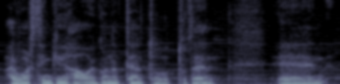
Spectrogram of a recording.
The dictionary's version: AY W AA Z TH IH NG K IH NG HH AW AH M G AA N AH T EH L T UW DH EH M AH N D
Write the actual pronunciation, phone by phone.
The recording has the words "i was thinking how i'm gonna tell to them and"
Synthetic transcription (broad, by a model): AY W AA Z TH IH NG K IH NG HH AW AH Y G AA N AH T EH L T UW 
